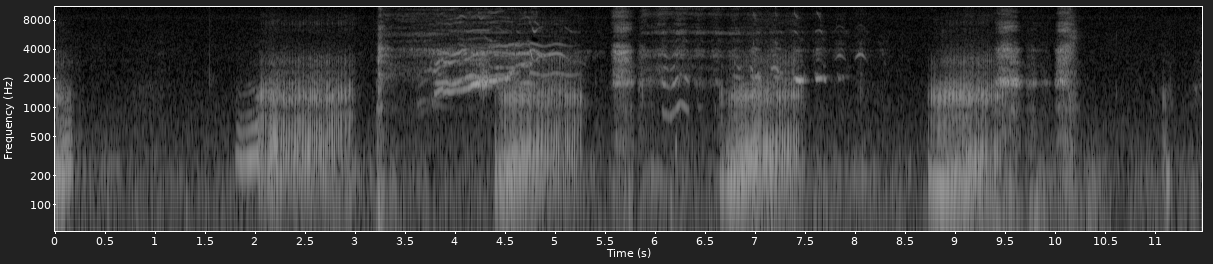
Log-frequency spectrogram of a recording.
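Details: Snoring of a Chihuahua named Flexi while its owner laughs: four rough, rattling snore breaths spaced about two to three seconds apart, with laughing, squeaky vocal sounds over the middle.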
